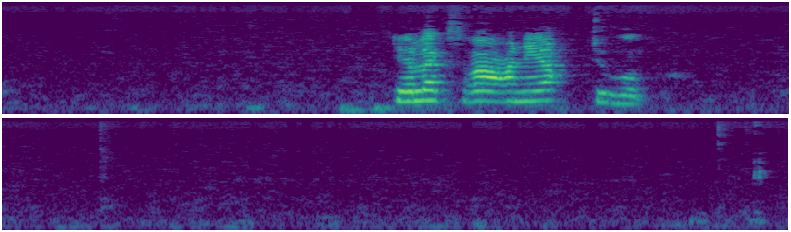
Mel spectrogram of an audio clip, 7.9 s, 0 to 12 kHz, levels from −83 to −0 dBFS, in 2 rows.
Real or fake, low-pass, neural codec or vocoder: real; 10.8 kHz; none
